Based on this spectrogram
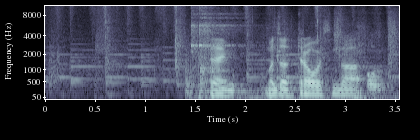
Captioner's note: knocking2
